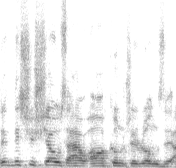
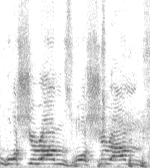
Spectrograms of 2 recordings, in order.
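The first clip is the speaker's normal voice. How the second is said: mock shouting, higher pitch; 10 semitones higher than usual. Imagining people in the street during the outbreak: imitating someone shouting. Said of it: "just shouting".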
